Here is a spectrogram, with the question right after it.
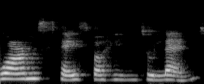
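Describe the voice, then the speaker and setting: A woman speaks with a non-native accent in a fairly high voice. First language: not English. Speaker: women's health workshop facilitator. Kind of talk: online workshop talk. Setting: online video workshop. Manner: halting, with many fillers.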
